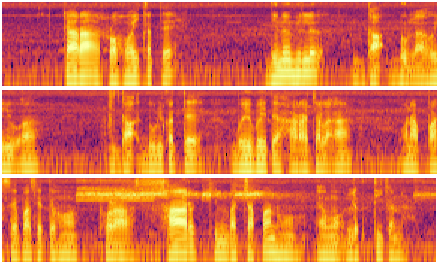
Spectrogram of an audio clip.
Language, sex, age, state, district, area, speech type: Santali, male, 30-45, West Bengal, Purba Bardhaman, rural, spontaneous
